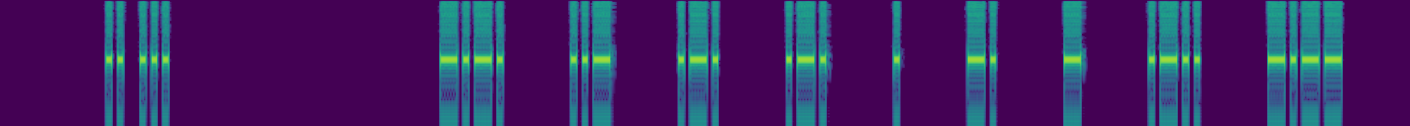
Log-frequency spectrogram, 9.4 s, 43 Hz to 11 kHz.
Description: Morse code, heard as a keyed tone, about 32 wpm, spaced as for 16 wpm, 800 Hz. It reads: IS CURRENTLY
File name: Spaced Characters / Spaced Characters-mp3s / Weather5 22 sp @30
